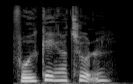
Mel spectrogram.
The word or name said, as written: fodgængertunnel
